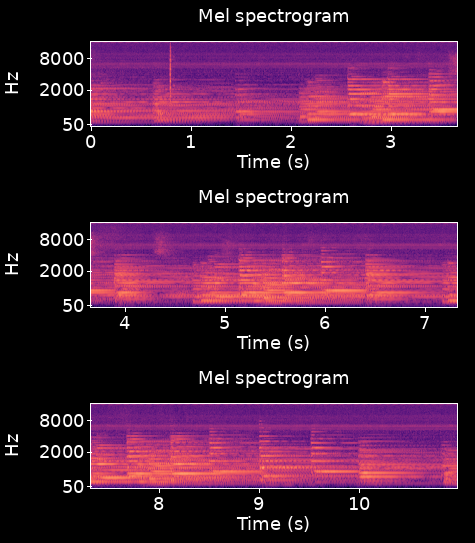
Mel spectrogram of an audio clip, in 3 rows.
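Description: A 1987 Yamaha U10BL upright piano being played: a steady flow of chords and melody notes, many held so they ring into one another. There is a single small click about a second in.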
